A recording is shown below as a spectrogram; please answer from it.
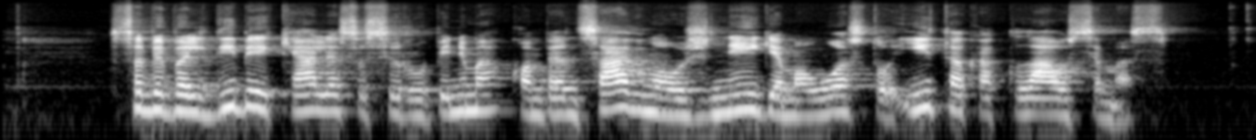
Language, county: Lithuanian, Tauragė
